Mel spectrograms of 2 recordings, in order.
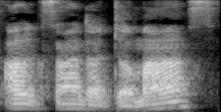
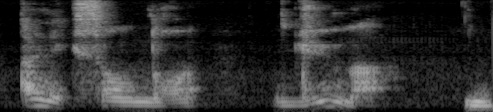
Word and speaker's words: Alexandre Dumas: In French, in France, we would say Alexandre Dumas. Dumas. The S at the end is definitely silent, so do not say Dumas, but rather Dumas.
